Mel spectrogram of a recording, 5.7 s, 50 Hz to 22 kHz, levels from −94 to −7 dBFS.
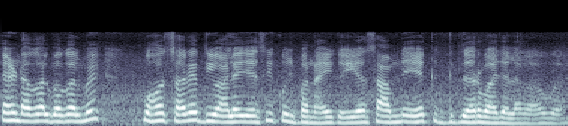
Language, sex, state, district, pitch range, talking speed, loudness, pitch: Hindi, male, Chhattisgarh, Bilaspur, 175-215 Hz, 200 wpm, -13 LUFS, 195 Hz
